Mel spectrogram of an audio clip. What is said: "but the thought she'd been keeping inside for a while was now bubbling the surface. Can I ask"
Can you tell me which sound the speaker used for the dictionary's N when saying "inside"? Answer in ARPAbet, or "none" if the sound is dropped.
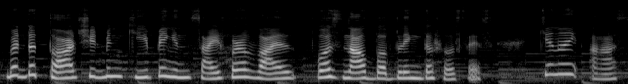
N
